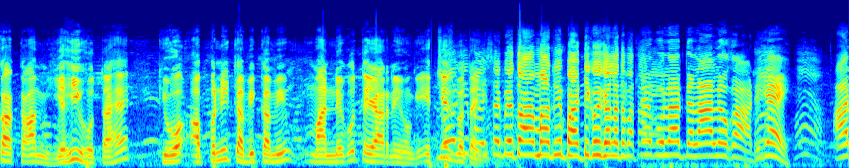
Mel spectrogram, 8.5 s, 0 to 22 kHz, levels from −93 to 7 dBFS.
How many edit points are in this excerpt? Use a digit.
0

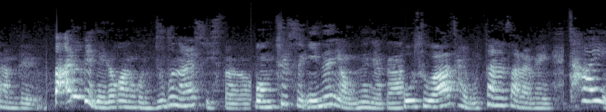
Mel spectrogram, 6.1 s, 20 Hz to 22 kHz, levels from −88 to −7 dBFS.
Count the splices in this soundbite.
2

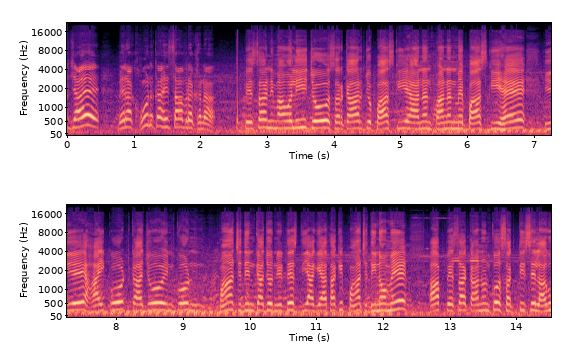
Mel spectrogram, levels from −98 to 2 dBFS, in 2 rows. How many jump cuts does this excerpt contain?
1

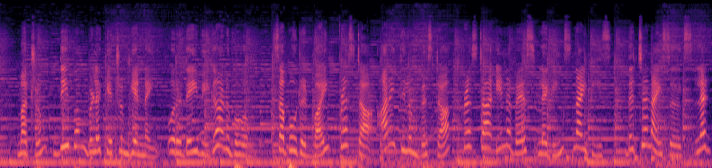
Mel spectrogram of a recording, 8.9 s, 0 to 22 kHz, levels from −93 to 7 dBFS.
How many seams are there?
0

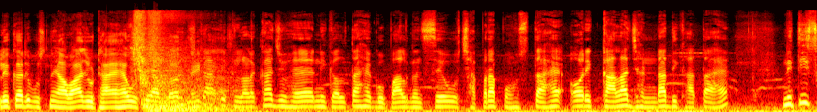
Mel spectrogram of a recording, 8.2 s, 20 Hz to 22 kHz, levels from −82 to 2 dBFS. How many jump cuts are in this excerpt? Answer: 1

